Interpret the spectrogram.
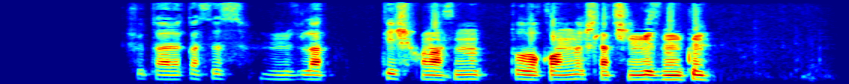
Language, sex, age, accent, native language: Uzbek, male, 19-29, Jizzax, Uzbek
